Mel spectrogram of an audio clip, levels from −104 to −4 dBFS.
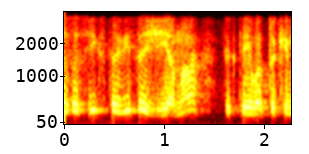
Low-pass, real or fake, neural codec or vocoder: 3.6 kHz; real; none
